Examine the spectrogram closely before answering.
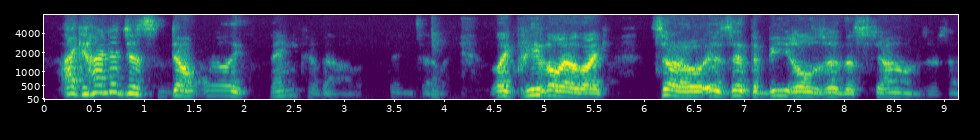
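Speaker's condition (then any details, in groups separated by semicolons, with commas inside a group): Cerebral palsy; present from birth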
